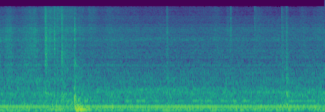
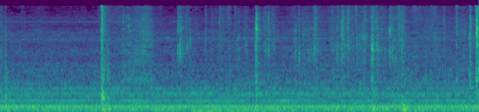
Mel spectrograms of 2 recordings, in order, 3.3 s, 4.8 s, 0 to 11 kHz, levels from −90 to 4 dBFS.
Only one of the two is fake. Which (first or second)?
first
